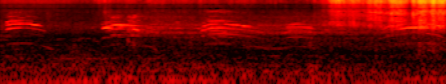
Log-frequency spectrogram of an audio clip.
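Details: Street cats being fed, giving a run of five or six short arched meows spaced roughly a second apart over constant low rumble, with hissing noise near the end.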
